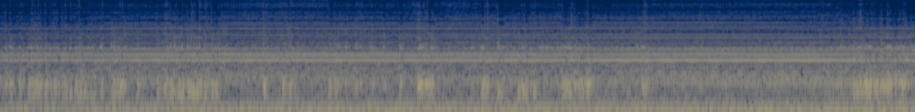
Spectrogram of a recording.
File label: Computer Running In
